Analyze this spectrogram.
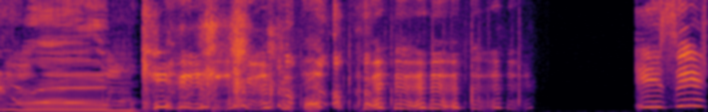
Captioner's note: laughter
